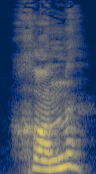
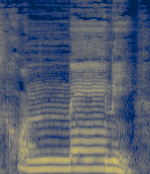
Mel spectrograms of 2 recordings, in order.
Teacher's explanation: So we split the nun into two because of the dagesh. It's called doubling or gemination. So essentially, the dagesh is nothing but two nuns.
